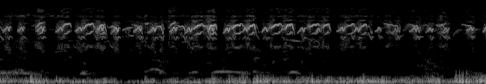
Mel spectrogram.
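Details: High, scratchy chirps repeat quickly and steadily, about two and a half per second, while a myna feeds a green worm to its young; a low background rumble runs underneath throughout.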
